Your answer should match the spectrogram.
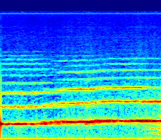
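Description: Choir voices of a Greek Orthodox liturgy holding one long sung note in unison, which slides up a step about a second in.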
